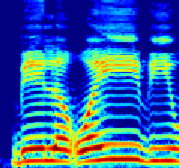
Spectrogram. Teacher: یا ساکن سے پہلے زبر ہے تو یا لین ہے یہاں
